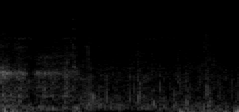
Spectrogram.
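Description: A ridden donkey's hooves clip-clop in a brisk, uneven patter on an outdoor cattle-drive trail, close and steady over a wash of wind and ambient noise.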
